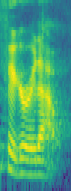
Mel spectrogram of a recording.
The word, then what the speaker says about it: figure it out: Figure it out, as if it's one word.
